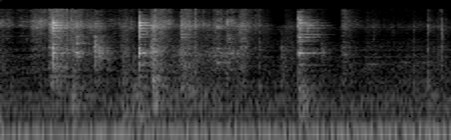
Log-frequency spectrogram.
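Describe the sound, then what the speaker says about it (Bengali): Cardamom tea being stirred in a pot on the stove, a utensil clinking and scraping against the metal in irregular taps over a steady low burner rumble, close and moderately loud, with no talking. "চাটাকে মাঝে মাঝে একটু নেড়ে চেড়ে দেব।"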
